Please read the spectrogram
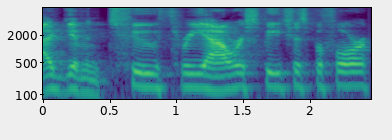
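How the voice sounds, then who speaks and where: The speaker is a man whose voice lies at a medium pitch. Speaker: public speaking coach and former EMS worker. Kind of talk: advice monologue. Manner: loud, projecting.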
